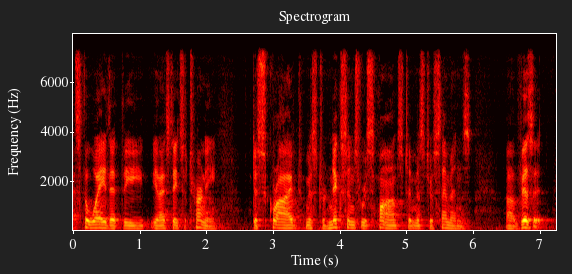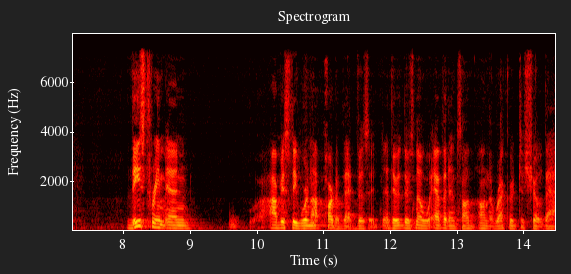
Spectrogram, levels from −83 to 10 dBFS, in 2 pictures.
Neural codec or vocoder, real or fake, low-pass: vocoder, 44.1 kHz, 128 mel bands, Pupu-Vocoder; fake; 7.2 kHz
